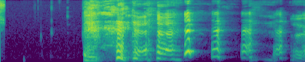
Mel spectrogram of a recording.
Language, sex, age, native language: Icelandic, female, 20-29, Icelandic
